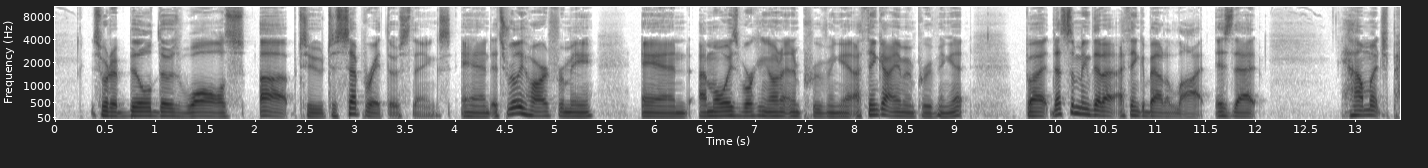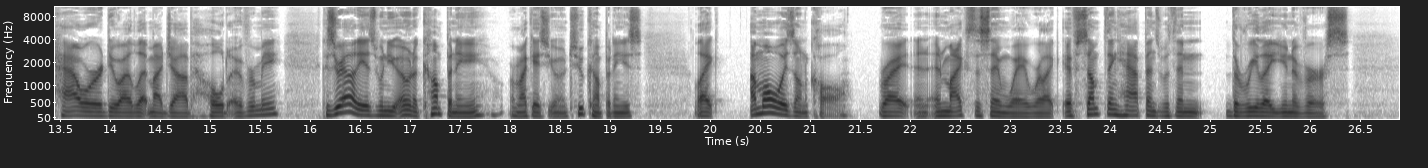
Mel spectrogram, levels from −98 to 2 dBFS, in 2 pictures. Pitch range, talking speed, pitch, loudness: 105-125 Hz, 205 wpm, 115 Hz, -22 LUFS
